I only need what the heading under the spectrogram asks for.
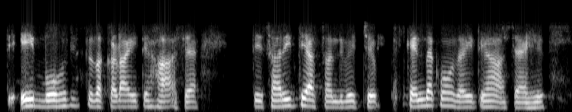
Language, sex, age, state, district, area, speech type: Punjabi, female, 45-60, Punjab, Muktsar, urban, conversation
